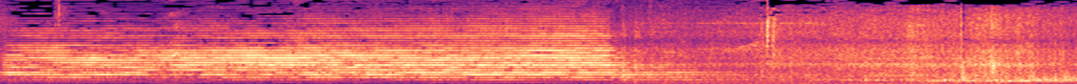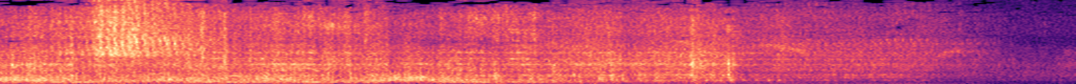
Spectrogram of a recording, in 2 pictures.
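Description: Eizan Railway electric train sounding one long horn blast, about five seconds, as it approaches, then passing close by with its wheels rumbling and clattering on the rails. The noise drops away as it goes, about three seconds before the end.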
